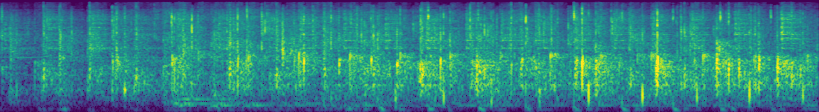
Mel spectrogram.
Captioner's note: audience claps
